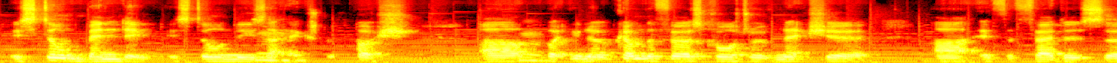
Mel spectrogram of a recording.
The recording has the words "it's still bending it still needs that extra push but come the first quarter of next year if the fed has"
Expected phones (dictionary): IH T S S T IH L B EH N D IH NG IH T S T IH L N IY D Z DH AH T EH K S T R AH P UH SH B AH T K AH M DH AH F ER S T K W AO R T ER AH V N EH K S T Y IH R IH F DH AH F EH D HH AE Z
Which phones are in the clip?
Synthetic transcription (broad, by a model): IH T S S T IH L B EH N D IH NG IH T S T IH L N IY D Z DH AH T EH K S T R AH P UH SH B AH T K AH M DH AH F ER S K W AO R T ER AH V N EH K S T Y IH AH IH F DH AH F EH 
